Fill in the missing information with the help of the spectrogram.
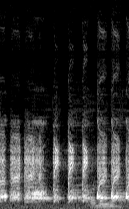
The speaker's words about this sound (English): I got a little duck over there that makes a whole bunch of noise. He's been here for a while and everything.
